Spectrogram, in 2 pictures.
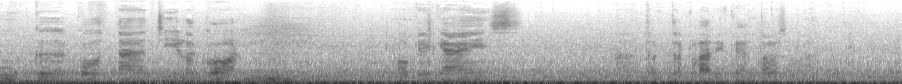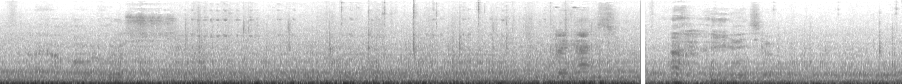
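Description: Car engine and road noise heard from inside the cabin while driving: a steady low drone, with a voice heard briefly in the first few seconds.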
